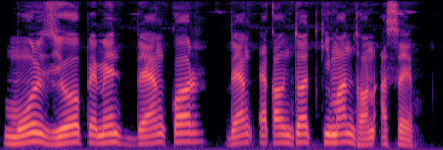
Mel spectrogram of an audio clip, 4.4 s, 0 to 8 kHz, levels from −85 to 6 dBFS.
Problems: none marked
